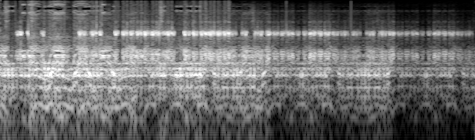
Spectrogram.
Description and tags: delayed bed of shuffling static with pulses of throaty mid-lo bass purr inter spaced with randomly inserted male vocal fragment saying "and"
loud to soft
equipment used:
